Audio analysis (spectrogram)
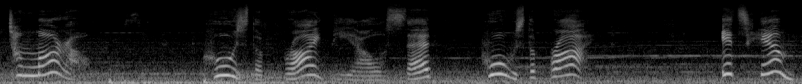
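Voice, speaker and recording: An excitable young anime game heroine with a very high voice. Her delivery is theatrical and swings widely in pitch, though she takes her words at an easy pace. Music plays behind her. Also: heavily acted. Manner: emphatic, exclamatory, dramatic. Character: excitable, childlike young female detective game character. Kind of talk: animated anime game voice acting.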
